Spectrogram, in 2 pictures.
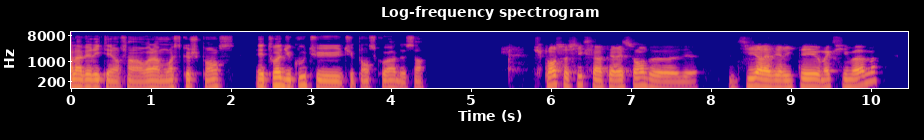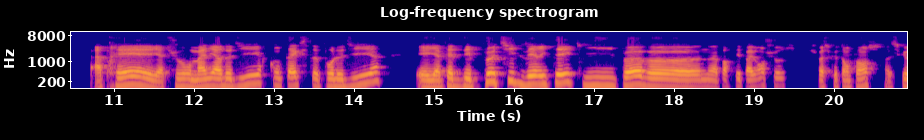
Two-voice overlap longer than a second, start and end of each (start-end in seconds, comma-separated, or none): none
